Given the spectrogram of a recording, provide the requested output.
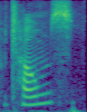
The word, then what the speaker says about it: Tomes: Am I pronouncing that right? Tomes? Tomes of Terror? T-O-M-E-S? – Yes. – Oh, Tomes. So like Tomes.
